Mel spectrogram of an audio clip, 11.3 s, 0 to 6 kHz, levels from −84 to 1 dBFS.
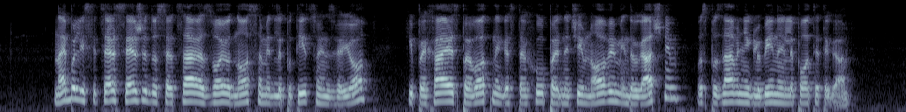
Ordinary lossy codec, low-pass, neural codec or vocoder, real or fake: none; 5.4 kHz; none; real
